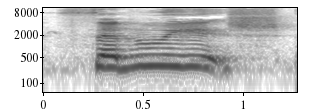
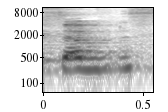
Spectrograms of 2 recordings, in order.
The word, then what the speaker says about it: subtly: Subtly. Subtly. Okay, I know the word. I just don't know how to pronounce it. There's no B. I know, but why does it have a B then?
